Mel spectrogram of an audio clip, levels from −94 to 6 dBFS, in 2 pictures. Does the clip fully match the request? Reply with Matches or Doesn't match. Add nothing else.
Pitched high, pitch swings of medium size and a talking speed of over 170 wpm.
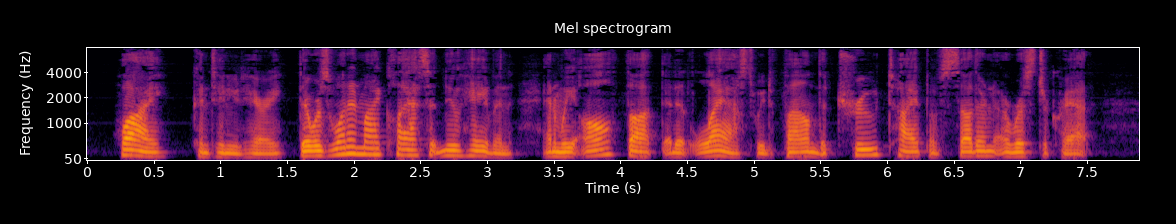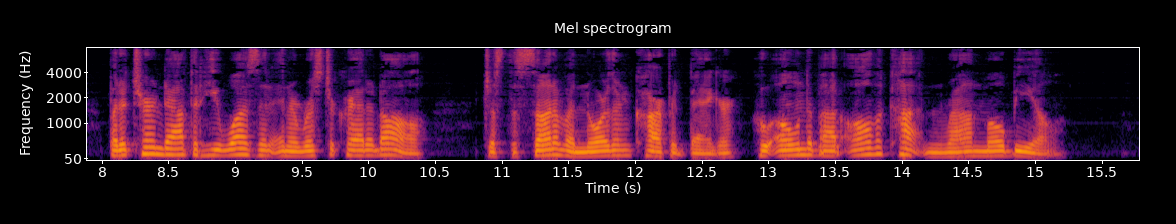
Doesn't match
